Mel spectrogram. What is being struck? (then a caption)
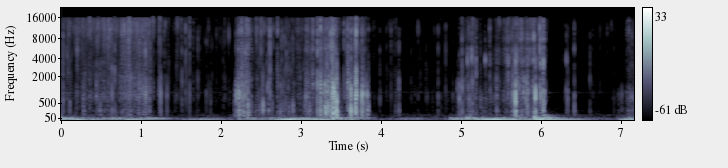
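Cling film over a metal mesh microphone head. Fingertips and short nails scratch and rub crinkly cling film wrapped over a hollow metal mesh microphone head. Bursts of close, dense crackling and crumpling texture alternate with brief quieter pauses, with a deep low rumble under the bright crinkle.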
